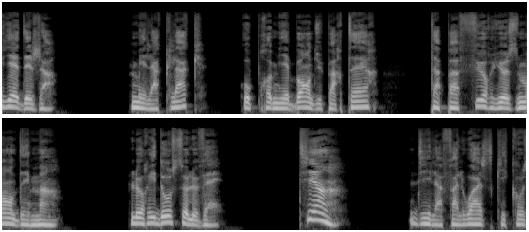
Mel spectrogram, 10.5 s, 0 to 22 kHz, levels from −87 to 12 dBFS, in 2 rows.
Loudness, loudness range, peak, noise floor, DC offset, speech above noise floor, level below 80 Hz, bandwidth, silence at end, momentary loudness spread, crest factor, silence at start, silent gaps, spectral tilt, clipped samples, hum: -20 LUFS; 2 LU; -4 dBFS; under -90 dBFS; under 0.1%; over 71 dB; -54 dBFS; 16 kHz; 0 s; 9 LU; 18 dB; 0 s; 7.87-7.95 s; -5.5 dB/octave; under 0.1%; none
